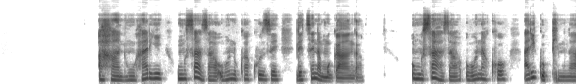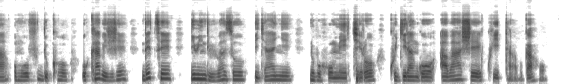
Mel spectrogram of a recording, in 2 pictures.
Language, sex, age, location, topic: Kinyarwanda, male, 18-24, Kigali, health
